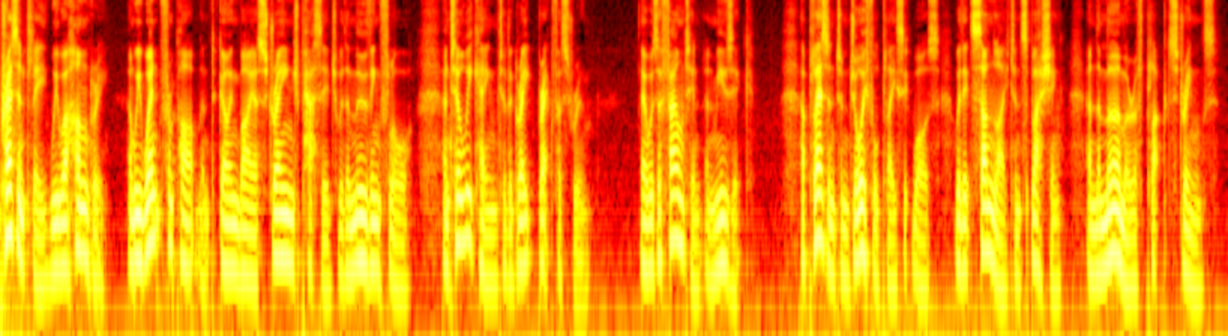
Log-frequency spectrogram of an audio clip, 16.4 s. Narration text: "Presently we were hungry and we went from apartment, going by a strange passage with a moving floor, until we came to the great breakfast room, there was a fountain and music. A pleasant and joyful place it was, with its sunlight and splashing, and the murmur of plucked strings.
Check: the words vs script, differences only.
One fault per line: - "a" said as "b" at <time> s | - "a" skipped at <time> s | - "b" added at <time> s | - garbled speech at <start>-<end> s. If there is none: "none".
none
